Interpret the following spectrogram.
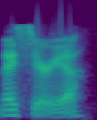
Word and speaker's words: Neisseria: Nasseria? Okay, I'll take that. Neisseria.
